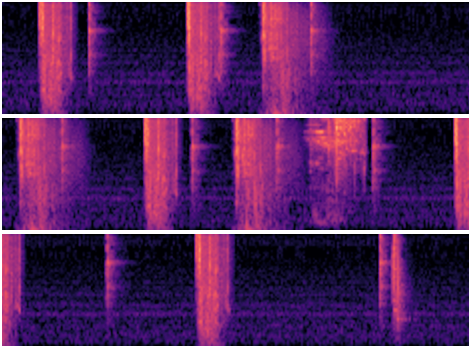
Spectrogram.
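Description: Short rustling clicks sound again and again as gear is picked up and put away.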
